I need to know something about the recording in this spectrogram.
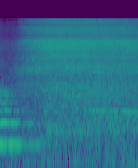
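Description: A chanted mantra note fades out, then a long, steady hissing breath is drawn in for about two seconds: the deep inhale between repetitions of the mantra.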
